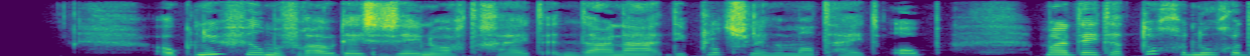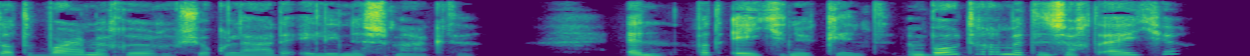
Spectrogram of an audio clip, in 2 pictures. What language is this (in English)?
Dutch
